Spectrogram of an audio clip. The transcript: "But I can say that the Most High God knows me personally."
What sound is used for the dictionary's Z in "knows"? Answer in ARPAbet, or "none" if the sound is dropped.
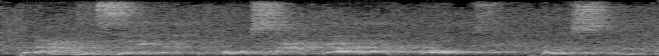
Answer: Z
